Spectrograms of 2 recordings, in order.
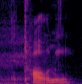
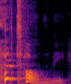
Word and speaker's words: Ptolemy: Ptolemy. – And Ptolemy. – P is silent, kind of. – Ptolemy.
